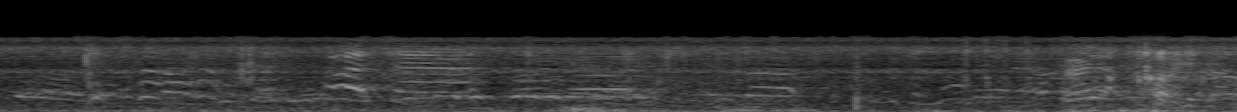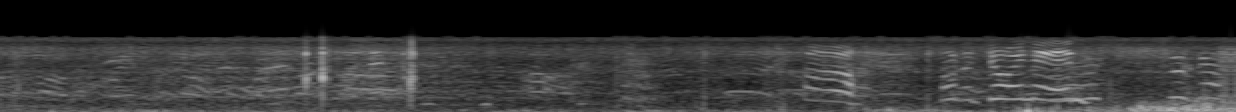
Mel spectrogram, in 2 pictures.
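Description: A group of men and women call out and chatter outdoors.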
